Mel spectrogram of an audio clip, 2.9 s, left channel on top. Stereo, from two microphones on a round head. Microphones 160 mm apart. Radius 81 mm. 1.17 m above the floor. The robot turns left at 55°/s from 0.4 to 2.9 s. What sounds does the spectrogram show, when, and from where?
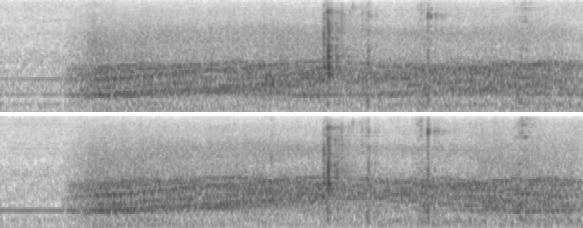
1.6 s scissors: 5° left (ahead or behind), 1.2 m; by 2.9 s 60° right (ahead or behind), 1.2 m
